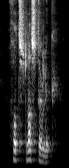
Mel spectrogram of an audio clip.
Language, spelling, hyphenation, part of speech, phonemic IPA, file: Dutch, godslasterlijk, gods‧las‧ter‧lijk, adjective, /ˌɣɔtsˈlɑs.tər.lək/, Nl-godslasterlijk.ogg
- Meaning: blasphemous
